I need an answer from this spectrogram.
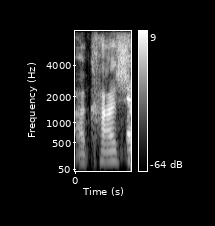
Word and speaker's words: Akasha: I thank you, Akasha. That's how you pronounce it. Super Akasha, Yes.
